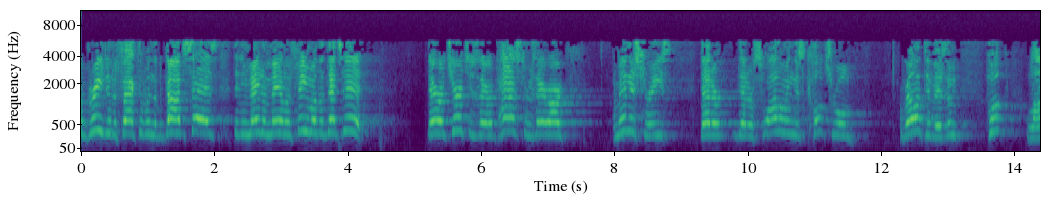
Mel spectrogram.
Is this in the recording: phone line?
no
